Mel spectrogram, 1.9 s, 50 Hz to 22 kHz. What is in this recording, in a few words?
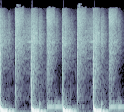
Latin Loop 128 BPM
